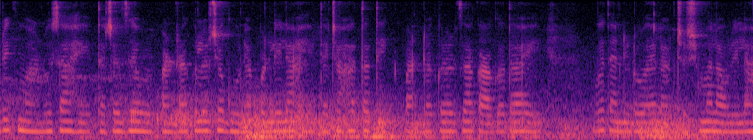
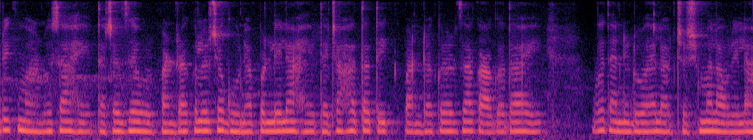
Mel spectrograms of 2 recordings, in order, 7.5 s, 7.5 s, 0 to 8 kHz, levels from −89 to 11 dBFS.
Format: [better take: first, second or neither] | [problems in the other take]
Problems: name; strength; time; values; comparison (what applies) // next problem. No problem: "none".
second | background sound (Thunder); 1 dB below the speech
